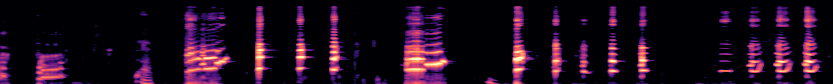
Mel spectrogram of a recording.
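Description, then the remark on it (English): A mouth diaphragm call imitates a turkey: a string of close, sharp yelps and clucks in uneven bursts, ending with a quicker run of rising calls, with no talking over it. “And ironically enough, there are some turkeys out there that will go absolutely nuts over a mouth diaphragm call.”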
